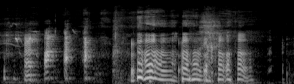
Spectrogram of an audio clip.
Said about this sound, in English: Moot and Bonbera, you hear what sounds like echoing quacks coming up.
